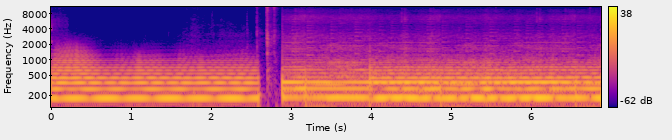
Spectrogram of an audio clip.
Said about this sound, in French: Ça, il le génère sur son mini-moog oh, avec deux oscillateurs sur un Fa dièse.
